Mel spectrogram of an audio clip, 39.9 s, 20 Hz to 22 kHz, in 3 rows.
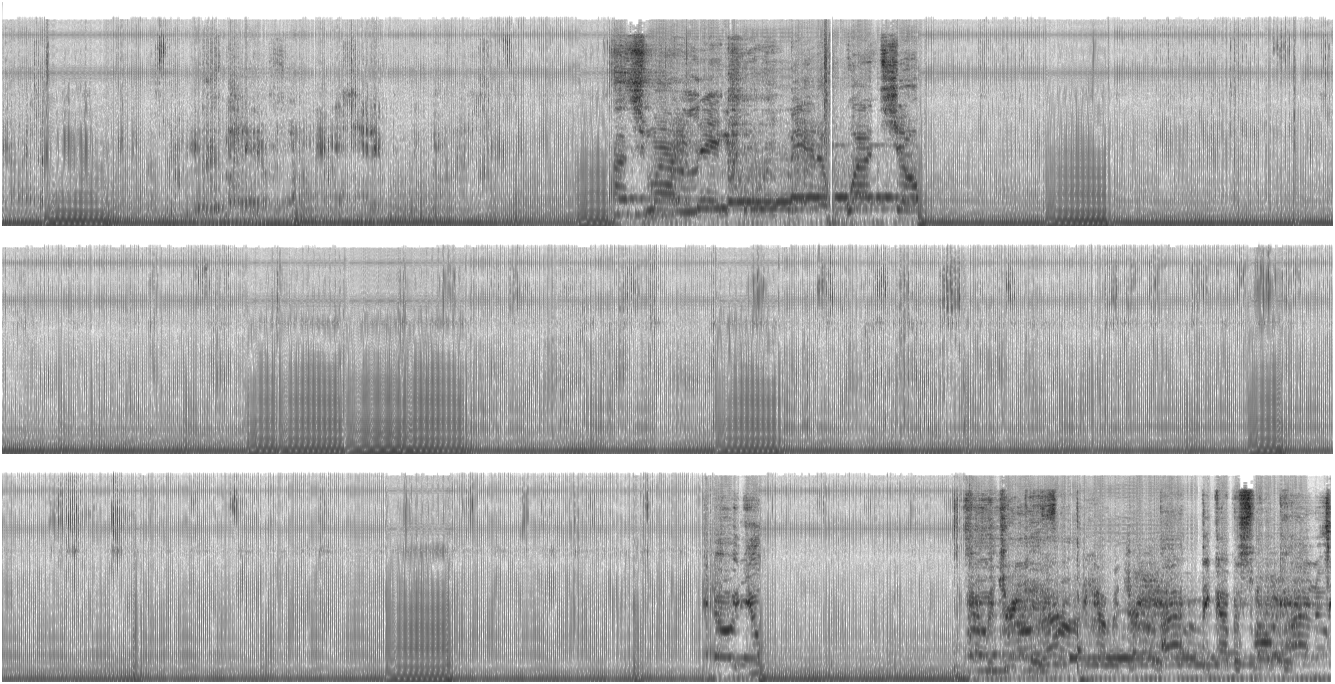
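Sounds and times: bass-heavy music in a car: 0.0s - 39.9s.

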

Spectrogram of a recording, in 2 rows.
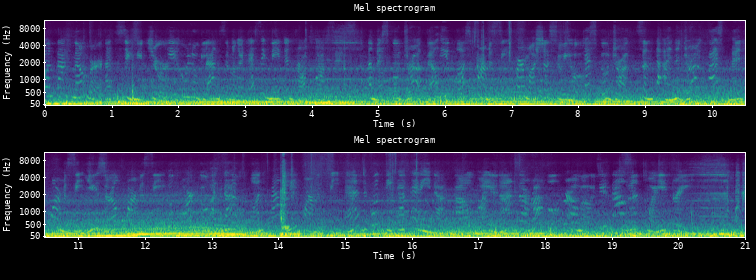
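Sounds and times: car engine and road noise: 0.0s - 21.0s
indistinct voices talking: 0.0s - 21.0s.

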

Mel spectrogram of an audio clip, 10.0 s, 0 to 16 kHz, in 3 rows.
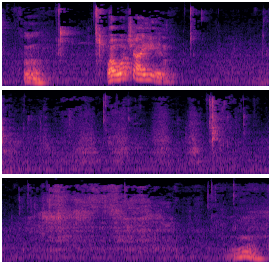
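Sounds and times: chewing and lip smacking: 2.2s - 5.1s, 5.9s - 9.7s.

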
